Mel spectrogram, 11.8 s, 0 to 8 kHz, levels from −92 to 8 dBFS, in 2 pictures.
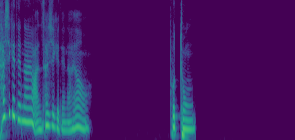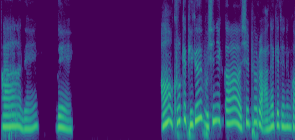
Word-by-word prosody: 사시게 390 +3 0
되나요? 285 -6 -1
안 150 -7 -4
사시게 205 -3 -3
되나요? 160 +4 -6 1.6
보통. 160 -4 -2 2.0
아 200 0 +3
네. 165 +4 -3 0.3
네. 175 -5 0 1.8
아. 260 +7 +5
그렇게 295 +5 +3
비교해 300 +8 +5
보시니까 265 - +2
실패를 250 +4 0
안 155 0 -1
하게 210 +2 +2
되는 195 -2 0
거 190 - -3
205 Hz, 195 characters per minute, -26 LUFS, 175-270 Hz, 2.0 s, 아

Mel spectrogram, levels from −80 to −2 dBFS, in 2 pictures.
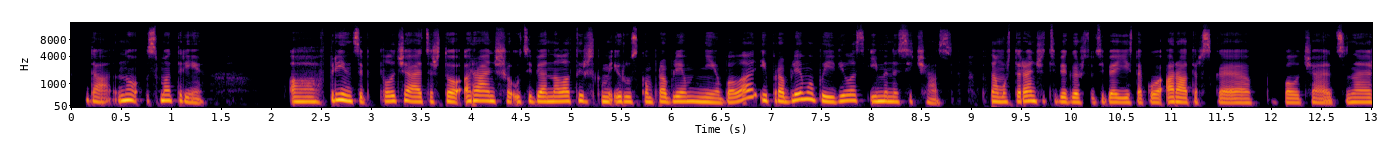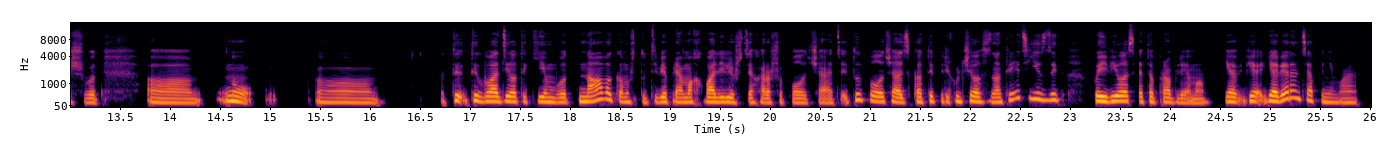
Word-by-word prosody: Да, 170 -8 -4
ну, 210 -1 +4
смотри. 195 -7 -2 0.8
Э, 170 0 +1
в - - -30
принципе, 210 -7 +3
получается, 180 -3 0
что 170 +3 +1
раньше 190 -3 +1
у 170 - -3
тебя 180 +1 +1
на 180 0 +2
латышском 185 -1 0
и 175 - -1
русском 170 -1 -1
проблем 175 +1 +1
не 155 -3 +1
было, 170 - +1
и 215 - 0
проблема 220 +8 +3
появилась 195 +2 +1
именно 180 -1 +2
сейчас. 165 - -10 0.3
Потому 170 -3 -1
что 175 - -2
раньше 185 0 +1
тебе 170 -2 -3
говорили, 155 -2 0
что 145 - -17
у - - -13
тебя 155 - -1
есть 150 -2 -2
такое 145 +2 -1
ораторское, 140 -3 -1
п - - -24 0.3
получается, 145 +1 -4
знаешь, 155 -2 -2
вот, 145 -1 -4 0.4
а, 140 -3 -1 0.2
ну, 195 -8 +3 0.6
э, - - -4
э, 145 -2 -3 0.7
т - - +3
ты 205 - +3
владел, 175 0 +4
а, 170 - 0
таким 165 0 0
вот 155 0 -1
навыком, 180 -1 +3
что 150 -1 -9
тебя 160 +3 0
прямо 155 0 0
хвалили, 160 -1 +2
что 135 - -11
у - - -20
тебя 145 - -2
хорошо 140 -2 -3
получается, 135 -2 -4
и - - -4
тут 230 -1 -1
получается, 170 -7 +1
когда 170 - 0
ты 180 - +1
переключилась 175 0 0
на 155 -1 0
3 270 - -2
язык, 230 -2 +1 0.3
появилась 185 0 +6
эта 170 +1 0
проблема. 145 -1 -3
Я 170 -2 +3
я 190 -1 +4
я 195 -1 +5
верно 275 +7 +3
тя 210 -5 0
понимаю? 145 -4 -4
170 Hz, 175 wpm, -23 LUFS, 155-190 Hz, 0.8 s, появилась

